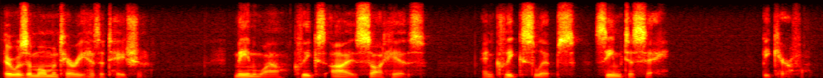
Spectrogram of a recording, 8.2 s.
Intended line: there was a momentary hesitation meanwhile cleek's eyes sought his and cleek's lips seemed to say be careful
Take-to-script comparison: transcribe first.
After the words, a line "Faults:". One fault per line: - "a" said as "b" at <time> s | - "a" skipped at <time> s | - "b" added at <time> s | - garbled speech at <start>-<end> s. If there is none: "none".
there was a momentary hesitation meanwhile cleek's eyes sought his and cleek's lips seemed to say be careful
Faults:
none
